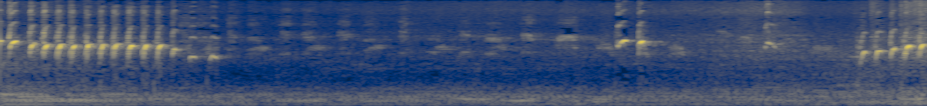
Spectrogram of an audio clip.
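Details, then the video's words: Greater green leafbird, 'nembak' song style used as a lure: a rapid run of bright high chips, scattered soft whistles during the pause, then a rising burst of quick notes at the end. "Cucak ijo nembak"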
